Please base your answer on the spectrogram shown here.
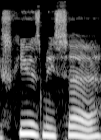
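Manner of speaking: very high-pitched, put-on British accent. Imagining women in a store asking him for help, in a british accent. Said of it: "I don't know why they're British".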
